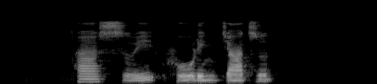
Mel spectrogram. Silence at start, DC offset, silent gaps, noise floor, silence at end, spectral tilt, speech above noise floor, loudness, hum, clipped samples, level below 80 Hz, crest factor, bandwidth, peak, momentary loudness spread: 0.75 s; under 0.1%; none; -65 dBFS; 1.05 s; -4.5 dB/octave; 35 dB; -31 LUFS; none; under 0.1%; -66 dBFS; 22 dB; 8.2 kHz; -10 dBFS; 7 LU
